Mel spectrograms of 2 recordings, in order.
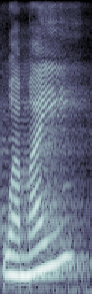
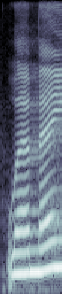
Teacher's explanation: bunyi nun sukun masuk ke ya wamai disertai bunyi dengung jadi di sini kita tahan Wai Nah dengungnya dari mana dengungnya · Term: idgham bhunah naqis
